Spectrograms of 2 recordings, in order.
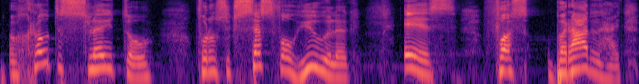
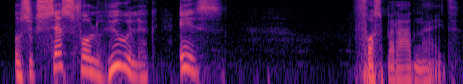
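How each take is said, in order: First: "vast beradenheid" slow and punched, split into two beats; stress on vast beradenheid. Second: Said in the usual way. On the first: Real, not acted. Preacher repeats the marriage key to the congregation, slow and stressed. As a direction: lean hard on "vast beradenheid", slowly.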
